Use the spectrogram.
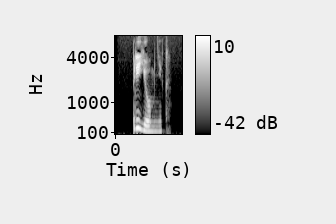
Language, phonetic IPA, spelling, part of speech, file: Russian, [prʲɪˈjɵmnʲɪk], приёмник, noun, Ru-приёмник.ogg
- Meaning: 1. receiver, receiving set 2. transducer 3. detector (radiation) 4. collector, receptacle, reservoir 5. container, vessel, flask, tank 6. pitot tube 7. ammunition feeder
